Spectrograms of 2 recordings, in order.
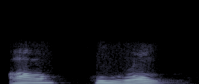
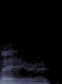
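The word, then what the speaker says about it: Aharon: But the fullness of his name, Ahuron, that is the Hebrew pronunciation of Aaron, Ahuron.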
